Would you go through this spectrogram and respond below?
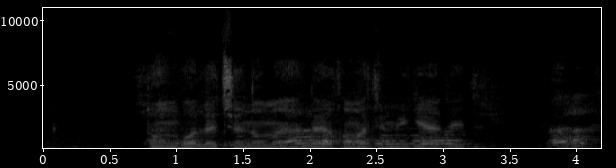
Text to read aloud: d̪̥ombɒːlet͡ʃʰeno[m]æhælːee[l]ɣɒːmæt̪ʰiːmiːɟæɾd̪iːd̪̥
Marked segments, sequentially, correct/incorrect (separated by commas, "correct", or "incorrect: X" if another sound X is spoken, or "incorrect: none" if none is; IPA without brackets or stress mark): correct, incorrect: none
